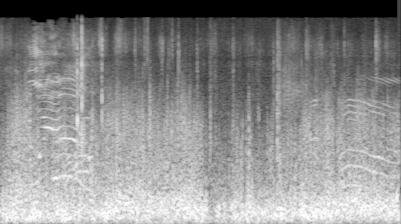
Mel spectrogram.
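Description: Wind rumbling on the microphone during outdoor soccer training, over players' distant shouts and calls and the thuds of soccer balls being kicked.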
